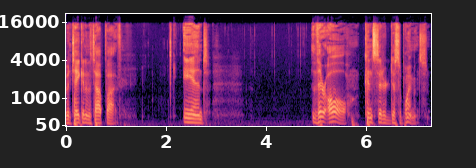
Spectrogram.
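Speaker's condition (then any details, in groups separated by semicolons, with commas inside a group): No condition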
